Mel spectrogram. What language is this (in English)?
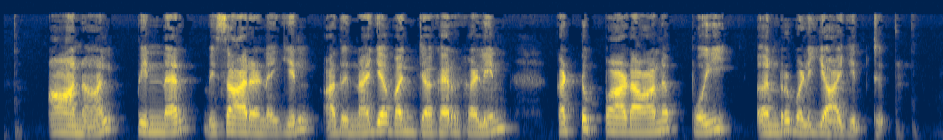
Tamil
